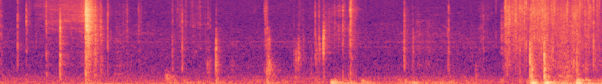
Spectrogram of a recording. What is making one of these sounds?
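Plastic parts click and knock as hands handle a small device.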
